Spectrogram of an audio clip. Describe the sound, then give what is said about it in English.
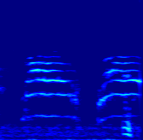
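An old cat meows twice in close succession, the first call long and drawn out, the second shorter and rising, both clear with no talking. “Cat. You want up, huh?”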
